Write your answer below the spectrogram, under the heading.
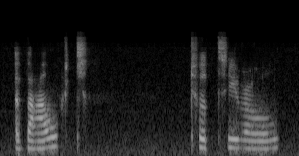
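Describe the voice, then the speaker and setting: The speaker talks with a Liverpool accent and fairly even intonation, in a dry, close sound with no echo. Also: woman. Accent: Liverpool (Scouse). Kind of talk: casual vlog talk to camera.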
